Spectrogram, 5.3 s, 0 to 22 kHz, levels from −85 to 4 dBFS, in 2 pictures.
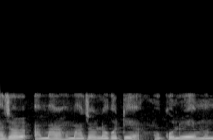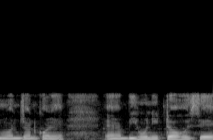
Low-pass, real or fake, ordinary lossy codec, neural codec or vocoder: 7.2 kHz; real; none; none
